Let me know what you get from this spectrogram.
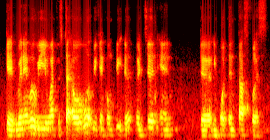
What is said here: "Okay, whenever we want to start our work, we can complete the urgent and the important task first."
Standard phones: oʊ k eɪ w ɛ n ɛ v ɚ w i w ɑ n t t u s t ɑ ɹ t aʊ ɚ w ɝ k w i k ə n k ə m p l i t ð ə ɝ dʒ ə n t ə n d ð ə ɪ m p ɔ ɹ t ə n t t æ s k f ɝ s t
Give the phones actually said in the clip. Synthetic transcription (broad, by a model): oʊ k eɪ w ɛ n ɛ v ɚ w i w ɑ n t t u s t ɑ t aʊ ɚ w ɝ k w i k ə n k ə m p l i t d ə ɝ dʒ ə n ə n d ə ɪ m p ɔ t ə n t t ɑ s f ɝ s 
